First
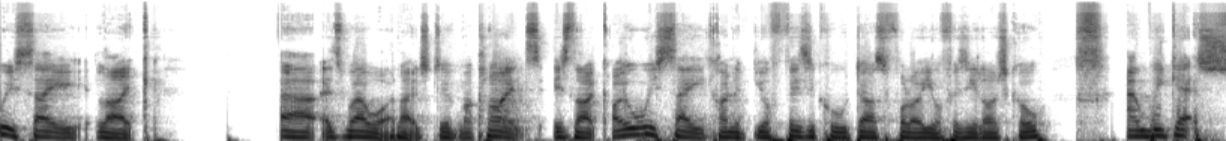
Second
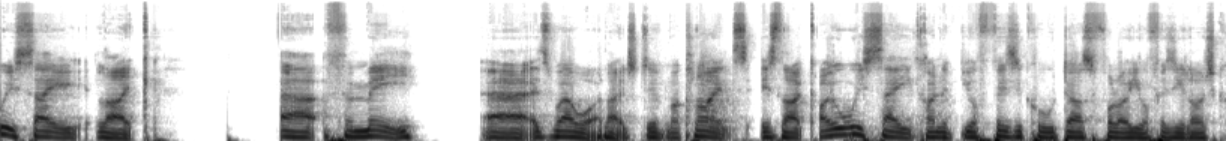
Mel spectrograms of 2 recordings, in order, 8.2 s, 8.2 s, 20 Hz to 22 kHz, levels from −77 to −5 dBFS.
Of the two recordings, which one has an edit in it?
first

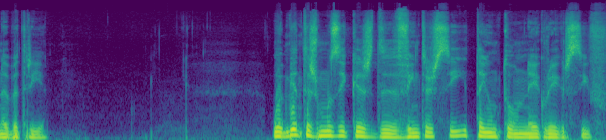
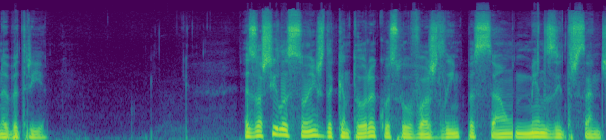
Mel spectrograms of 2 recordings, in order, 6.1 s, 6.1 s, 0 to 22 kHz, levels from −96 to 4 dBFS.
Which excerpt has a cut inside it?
second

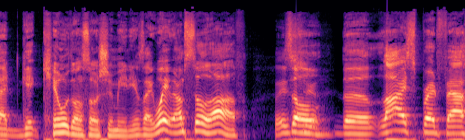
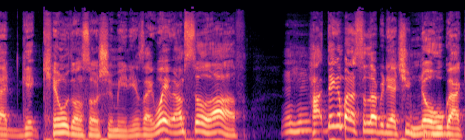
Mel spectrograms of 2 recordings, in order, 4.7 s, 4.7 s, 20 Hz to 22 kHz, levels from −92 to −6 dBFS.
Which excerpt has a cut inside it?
first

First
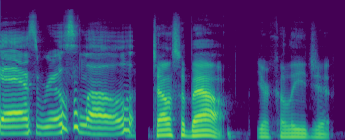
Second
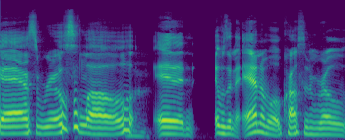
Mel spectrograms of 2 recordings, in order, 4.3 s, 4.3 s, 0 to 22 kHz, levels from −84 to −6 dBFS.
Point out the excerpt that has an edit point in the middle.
first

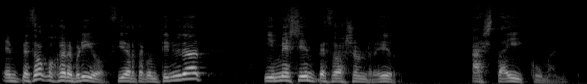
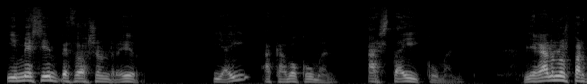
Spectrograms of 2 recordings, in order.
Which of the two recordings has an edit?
first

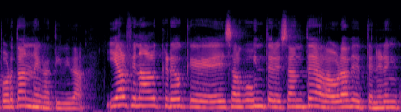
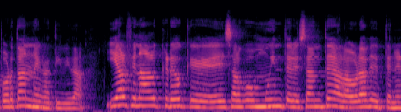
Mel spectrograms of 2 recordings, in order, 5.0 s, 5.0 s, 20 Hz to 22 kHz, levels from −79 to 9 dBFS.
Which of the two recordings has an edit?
first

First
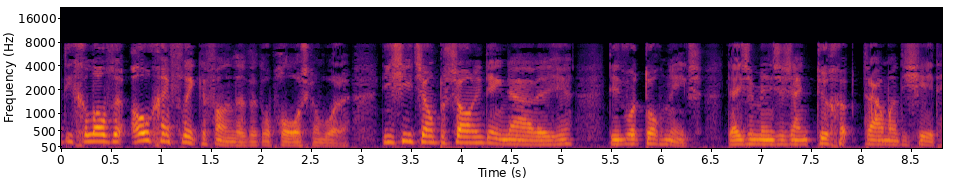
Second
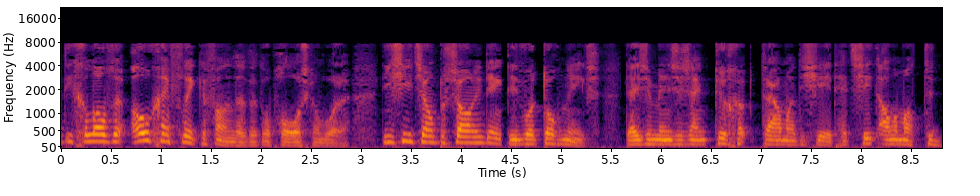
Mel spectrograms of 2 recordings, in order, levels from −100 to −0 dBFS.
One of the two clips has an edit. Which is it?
second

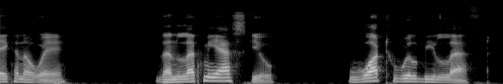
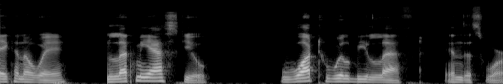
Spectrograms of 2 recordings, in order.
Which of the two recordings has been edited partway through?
second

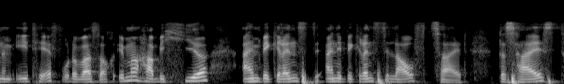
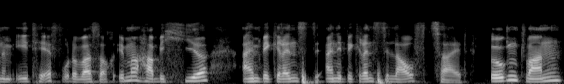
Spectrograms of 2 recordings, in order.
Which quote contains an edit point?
second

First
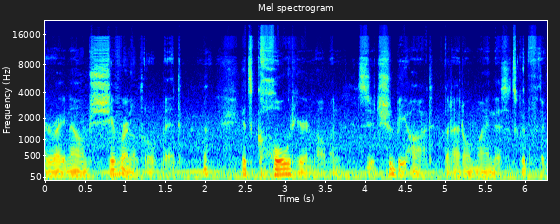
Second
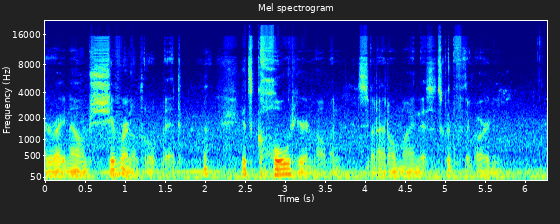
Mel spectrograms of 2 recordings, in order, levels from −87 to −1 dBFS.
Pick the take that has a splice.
second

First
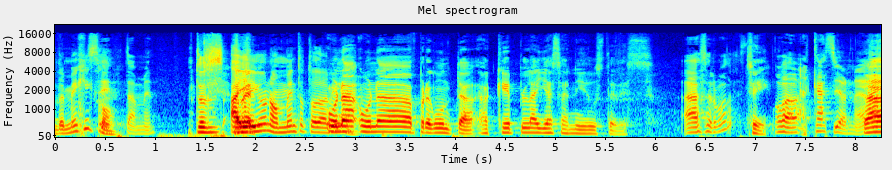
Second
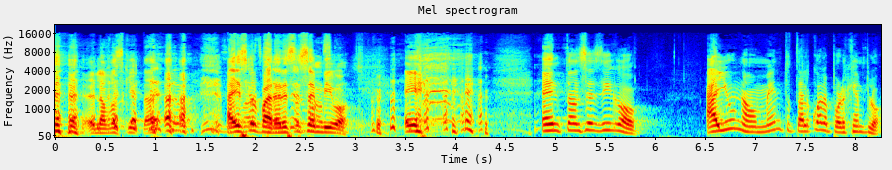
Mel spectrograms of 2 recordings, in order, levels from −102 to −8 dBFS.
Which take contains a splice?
first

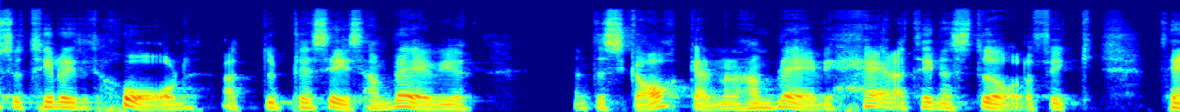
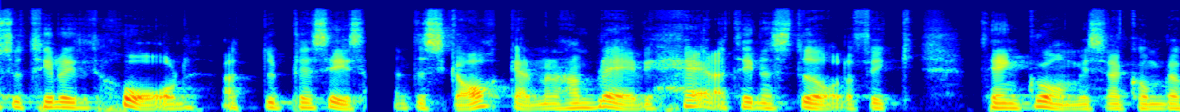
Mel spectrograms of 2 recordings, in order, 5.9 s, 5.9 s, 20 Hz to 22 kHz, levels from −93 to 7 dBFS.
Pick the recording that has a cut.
second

